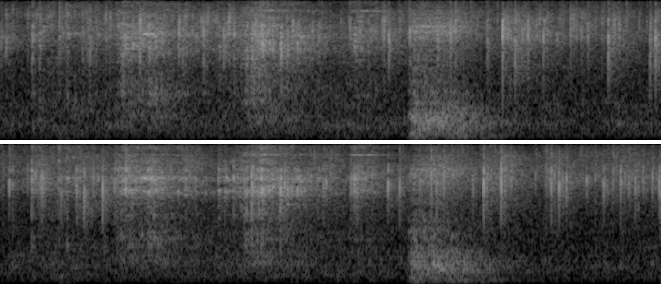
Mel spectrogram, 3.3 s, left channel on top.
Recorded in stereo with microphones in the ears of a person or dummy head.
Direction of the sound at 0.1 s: 30° right (ahead or behind).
